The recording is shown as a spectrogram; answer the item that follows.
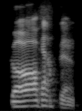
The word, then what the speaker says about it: Goffin: Goffin. Yeah. Goffin. There's no go. It's not like stop and go. It rhymes with a coffin.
